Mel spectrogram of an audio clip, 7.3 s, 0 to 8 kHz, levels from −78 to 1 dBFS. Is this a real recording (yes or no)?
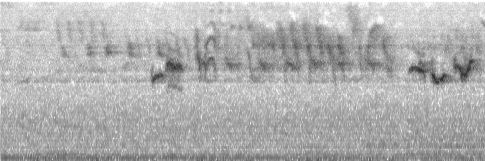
no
